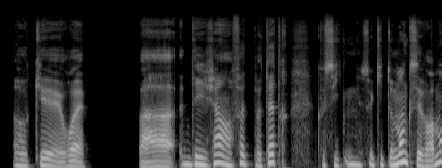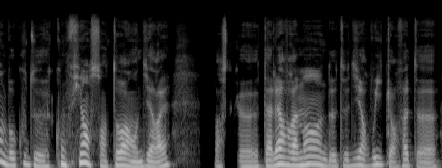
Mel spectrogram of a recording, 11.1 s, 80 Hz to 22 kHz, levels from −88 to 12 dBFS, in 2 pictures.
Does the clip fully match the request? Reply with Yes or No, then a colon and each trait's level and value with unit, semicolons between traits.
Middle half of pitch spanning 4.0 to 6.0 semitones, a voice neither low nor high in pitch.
Yes: average, 5.2 semitones; medium, 150 Hz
